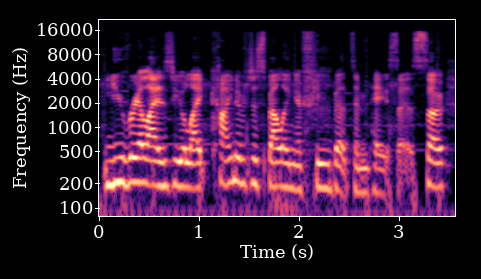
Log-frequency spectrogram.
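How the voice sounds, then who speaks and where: A woman's voice: lowish voice, steady tone, moderate pace, sharp tone, rough recording. New woman running a tabletop game. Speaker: game master. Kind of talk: improvised tabletop game narration.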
